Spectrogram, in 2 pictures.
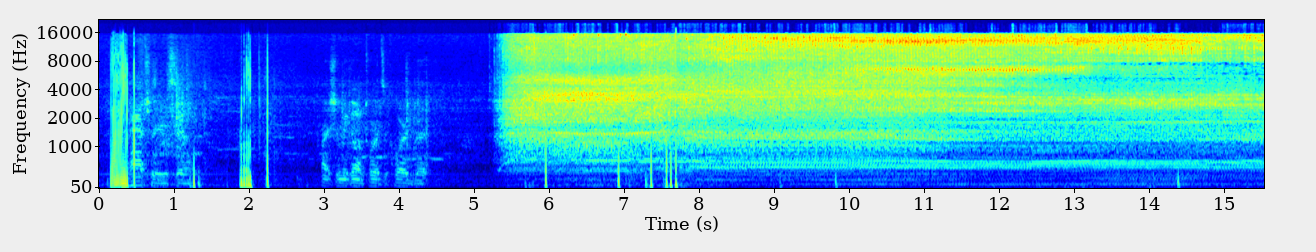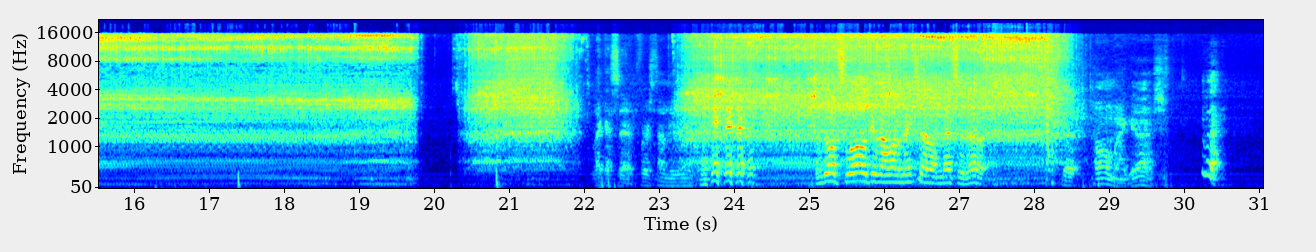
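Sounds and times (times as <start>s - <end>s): electric fillet knife buzzing: 5.2s - 22.1s, 23.2s - 28.8s.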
